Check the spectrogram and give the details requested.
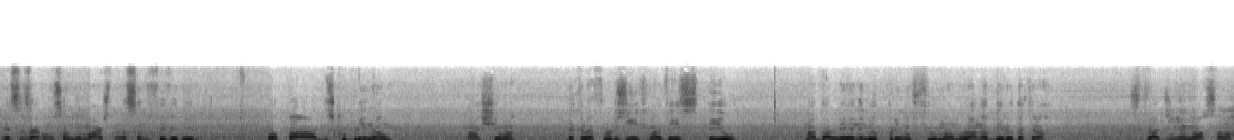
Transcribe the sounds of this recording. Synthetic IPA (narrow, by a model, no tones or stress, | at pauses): esɪzaɡwnʊ̃sɐ̃w̃d̪ɪmaɾsʊɛlɐsɐ̃w̃d͡ʒ̪ɪfeveɾejɾʊ | opad̪ɪskobɾinɐ̃w̃ | maʃeũmɐ | d̪akɛlɐfloɾzĩɲɐkɪũmɐvez | ew | mad̪alẽnɐɪmewpɾĩmʊfiwmɐ̃mʊzlanɐbejɾɐd̪ɐkɛlɐ | ɪst̪ɾad͡ʒĩɲɐnɔsɐla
